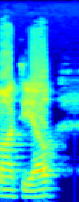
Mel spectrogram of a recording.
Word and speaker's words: Martial: And guys, here in the 35th minute mark, I decided to make a tactical sub, just to test out Martial, sorry, that's how you pronounce it, Martial.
